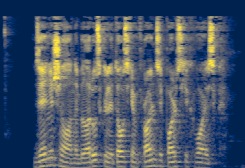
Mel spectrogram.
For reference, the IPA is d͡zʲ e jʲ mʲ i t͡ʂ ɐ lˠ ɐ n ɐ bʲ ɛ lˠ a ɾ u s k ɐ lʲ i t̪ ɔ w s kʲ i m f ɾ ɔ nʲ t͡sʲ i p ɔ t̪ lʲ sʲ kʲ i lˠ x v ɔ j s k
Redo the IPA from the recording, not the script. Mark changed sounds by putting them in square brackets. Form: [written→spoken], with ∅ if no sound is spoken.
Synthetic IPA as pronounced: d͡zʲ e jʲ [mʲ→nʲ] i t͡ʂ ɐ lˠ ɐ n ɐ bʲ ɛ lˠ a ɾ u s k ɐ lʲ i t̪ ɔ w s kʲ i m f ɾ ɔ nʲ t͡sʲ [i→ɛ] p ɔ [t̪→∅] lʲ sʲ kʲ i [lˠ→∅] x v ɔ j s k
